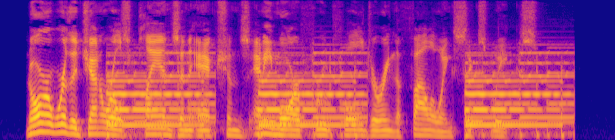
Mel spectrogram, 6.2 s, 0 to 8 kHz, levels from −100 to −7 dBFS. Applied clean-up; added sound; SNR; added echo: none; Electric guitar; -1 dB; none.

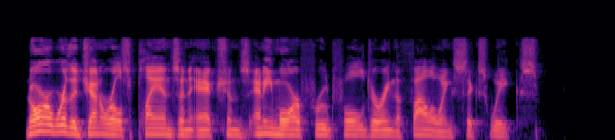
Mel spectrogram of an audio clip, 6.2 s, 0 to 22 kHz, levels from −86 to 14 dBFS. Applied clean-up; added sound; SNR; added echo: none; none; none; none.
